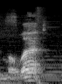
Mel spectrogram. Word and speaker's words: Mallett: My name, Rose Mallett, I pronounce it Mallett, .com.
